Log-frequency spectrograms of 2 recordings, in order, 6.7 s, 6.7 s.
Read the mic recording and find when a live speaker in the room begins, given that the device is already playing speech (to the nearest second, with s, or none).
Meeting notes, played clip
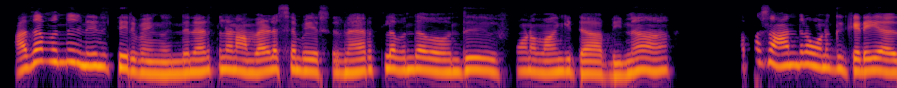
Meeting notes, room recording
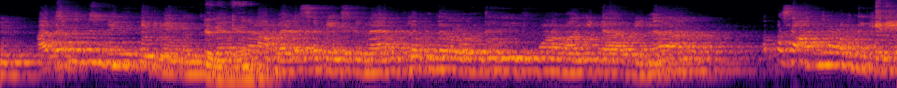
2 s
